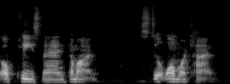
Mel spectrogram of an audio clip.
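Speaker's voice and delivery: plain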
